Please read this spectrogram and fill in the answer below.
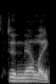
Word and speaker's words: Donnelly: It's not Donnell Smith. Donnelly Smith. It's Donnelly, correct?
